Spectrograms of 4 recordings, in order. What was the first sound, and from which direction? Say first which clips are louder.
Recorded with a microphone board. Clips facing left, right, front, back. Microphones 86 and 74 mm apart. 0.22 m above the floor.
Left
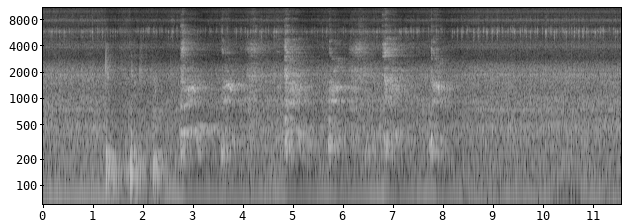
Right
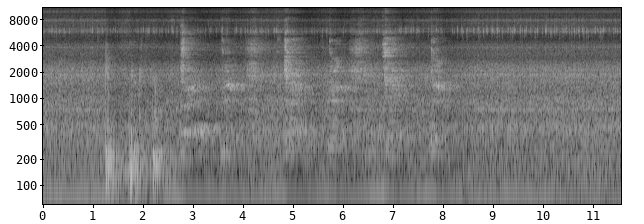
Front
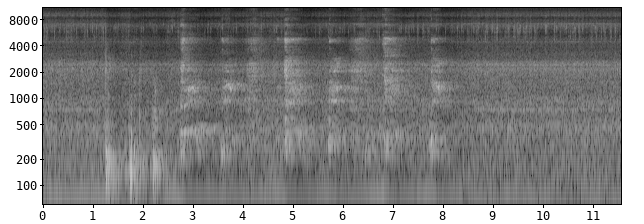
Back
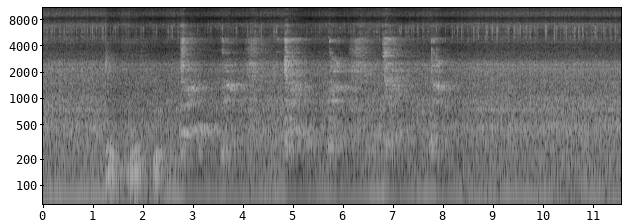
Running footsteps: right 1 dB, front 6 dB; 30° right.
